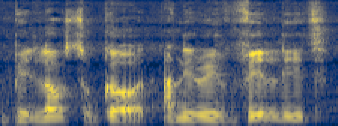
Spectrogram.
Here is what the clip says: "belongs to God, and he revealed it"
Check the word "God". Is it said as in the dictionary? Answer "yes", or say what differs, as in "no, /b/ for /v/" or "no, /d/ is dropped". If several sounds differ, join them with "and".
yes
